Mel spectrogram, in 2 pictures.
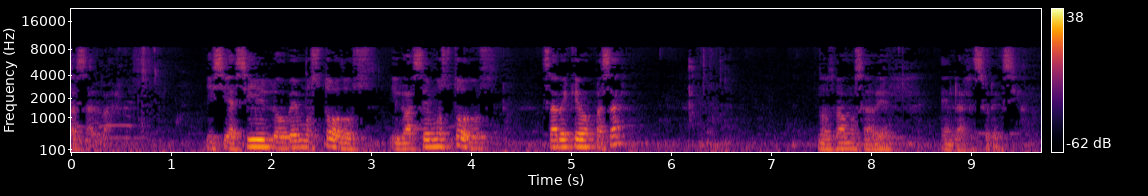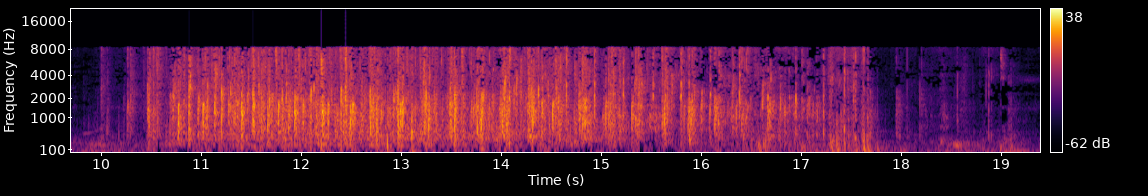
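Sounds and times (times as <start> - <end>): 
speech: 0.0 - 5.7, 7.5 - 9.6
audience applause: 10.0 - 18.4.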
